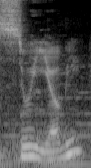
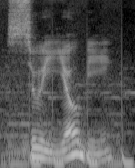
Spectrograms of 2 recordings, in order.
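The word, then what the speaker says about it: 水曜日: me understand something because the word for Wednesday is sui yobi um and it's written with the kanji for water which is normally pronounced Mizu um so sui yobi is water day but it's the on reading instead of the reading which this is an entirely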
